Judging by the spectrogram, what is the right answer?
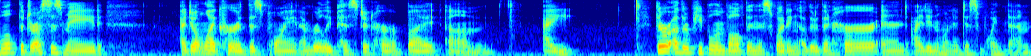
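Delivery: ordinary talk, nothing marked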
